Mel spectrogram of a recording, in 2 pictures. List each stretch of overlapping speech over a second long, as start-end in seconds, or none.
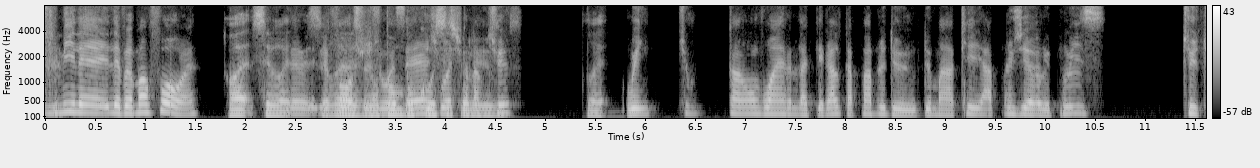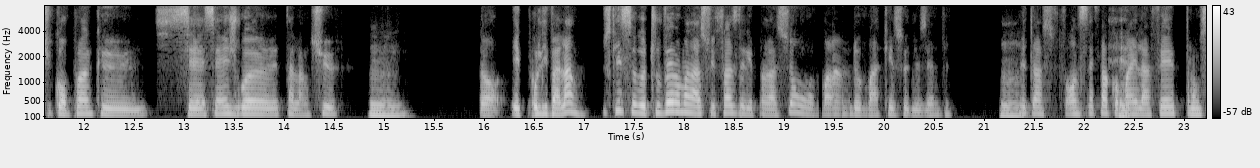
2.4-4.6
